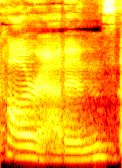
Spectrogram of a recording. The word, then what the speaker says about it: Coloradans: Is it Coloradans? – You said it right. Coloradans.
